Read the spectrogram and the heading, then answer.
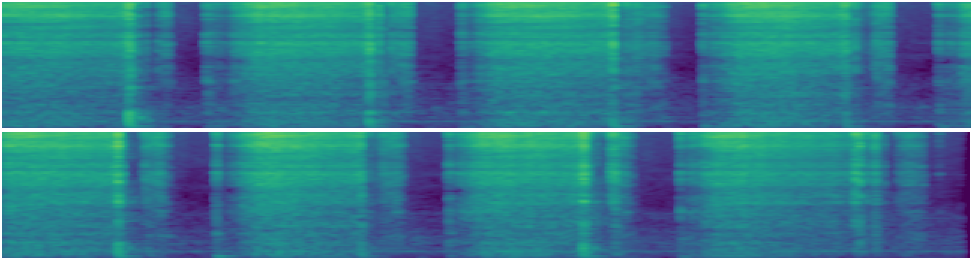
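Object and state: Kinetic sand cut with a knife.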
